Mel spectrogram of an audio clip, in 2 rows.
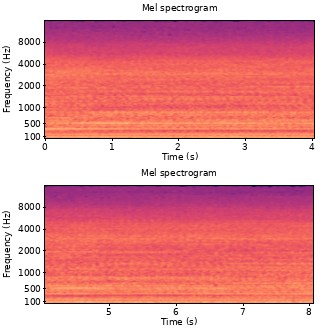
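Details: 2010 Nissan Maxima cold start idle, no knocking: steady even hum with faint lighter hiss; car otherwise develops a loud puttering from underneath after ~15 minutes warm driving, noticed after an oil change; owner wonders about TSB NTB12-071 #1 main bearing knock.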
